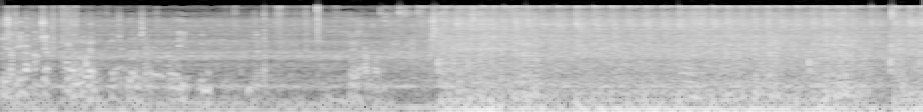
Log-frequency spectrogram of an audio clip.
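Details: Scooter catches after a brief crank, then runs unevenly with an irregular chuffing pulse about three per second. New spark plug and new injector fitted, fuel pump normal, but it still sputters and stalls when throttled.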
